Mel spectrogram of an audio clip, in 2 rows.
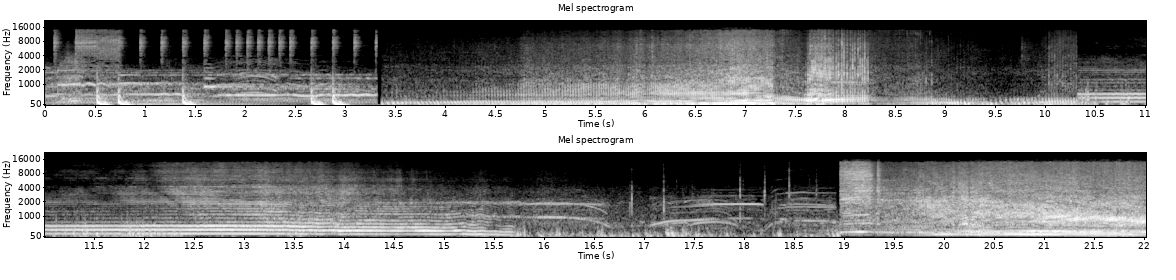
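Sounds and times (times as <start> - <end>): dirt bike engine revving: 3.4 - 15.7, 19.0 - 22.0.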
